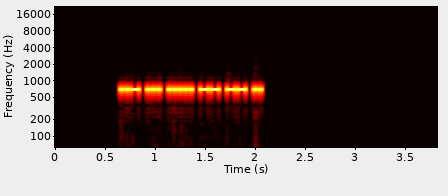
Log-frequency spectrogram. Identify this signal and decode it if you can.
Morse code, heard as a keyed tone, about 46 wpm, 700 Hz. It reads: US5MMI
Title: DXCC-100 Call Signs - 6 Characters - 45wpm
